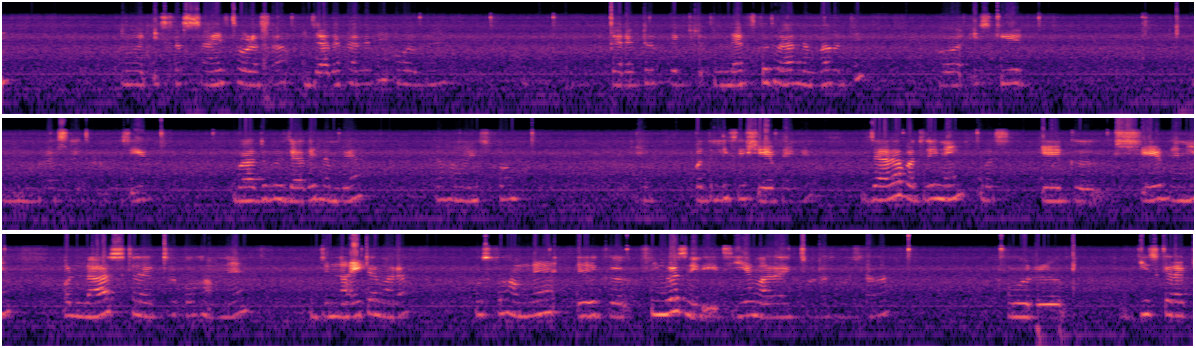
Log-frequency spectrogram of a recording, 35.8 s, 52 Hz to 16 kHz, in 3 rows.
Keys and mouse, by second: 1.8 f, 4.1 click, 5.5 click, 6.4 click, 7.8 click, 9.6 click, 11.7 f, 14.0-15.3 drag, 16.5 click, 18.2-19.6 drag, 21.1 click, 22.9 click, 26.4-27.4 drag, 29.3 click, 31.7-32.9 drag, 34.3 KP_3.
